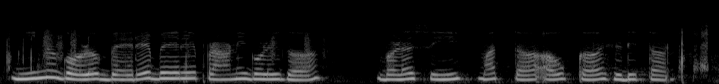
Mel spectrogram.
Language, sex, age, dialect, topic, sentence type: Kannada, female, 18-24, Northeastern, agriculture, statement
